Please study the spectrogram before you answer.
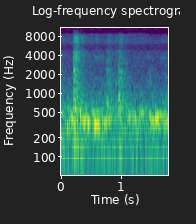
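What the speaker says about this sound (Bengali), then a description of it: "আর এখানে আরও কয়েক জোড়া কবুতর আছে।" Pigeons softly cooing at a pigeon farm, several low, repeated coos spread across the moment at moderate distance with faint background hiss and no talking.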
